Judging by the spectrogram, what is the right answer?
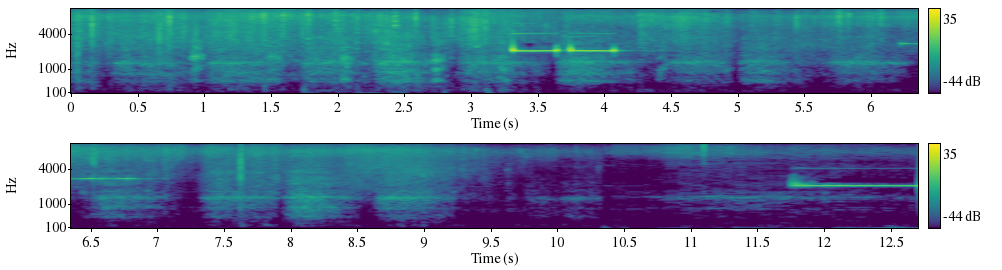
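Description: Steps rustling through dry ferns and leaf litter about twice a second, stopping about nine seconds in. About three seconds in come two loud short electronic beeps, and near the end a long steady beep, typical of a pointing dog's beeper collar.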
